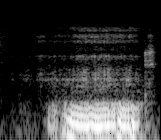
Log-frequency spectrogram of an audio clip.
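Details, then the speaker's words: A single low, rumbling, buzzy snore lasting about a second on the in-breath, then a soft breath, from a man sleeping under a flowered quilt on a sofa bed: snoring. "después de una noche moroca así ronca el"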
